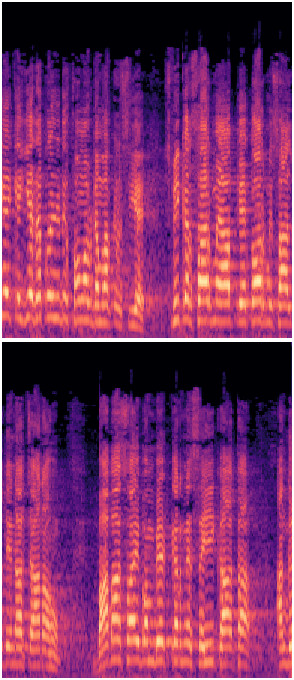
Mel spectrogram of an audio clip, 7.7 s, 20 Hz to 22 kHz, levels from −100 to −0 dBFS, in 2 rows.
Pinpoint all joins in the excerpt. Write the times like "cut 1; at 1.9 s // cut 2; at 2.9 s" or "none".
none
